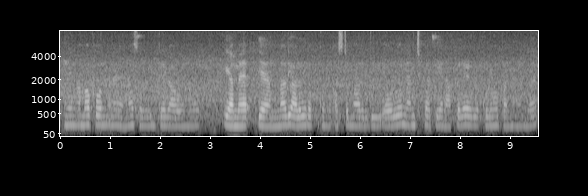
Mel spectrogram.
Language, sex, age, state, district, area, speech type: Tamil, female, 18-30, Tamil Nadu, Tiruvannamalai, rural, spontaneous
